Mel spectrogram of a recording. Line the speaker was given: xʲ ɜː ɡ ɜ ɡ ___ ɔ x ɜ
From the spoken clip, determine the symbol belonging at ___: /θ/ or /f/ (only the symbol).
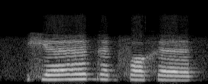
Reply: f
